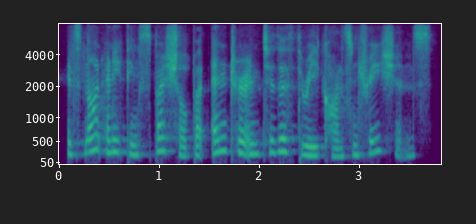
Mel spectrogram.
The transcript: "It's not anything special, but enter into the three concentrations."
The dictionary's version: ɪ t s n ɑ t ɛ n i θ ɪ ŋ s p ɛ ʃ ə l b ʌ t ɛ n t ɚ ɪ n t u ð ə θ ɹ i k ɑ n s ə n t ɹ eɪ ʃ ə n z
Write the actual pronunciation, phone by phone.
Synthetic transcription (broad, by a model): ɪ t s n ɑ t ɛ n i θ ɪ ŋ s p ɛ ʃ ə l b ʌ t ɛ n t ɚ ɪ n t u ð ə θ ɹ i k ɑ n s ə n t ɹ eɪ ʃ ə n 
